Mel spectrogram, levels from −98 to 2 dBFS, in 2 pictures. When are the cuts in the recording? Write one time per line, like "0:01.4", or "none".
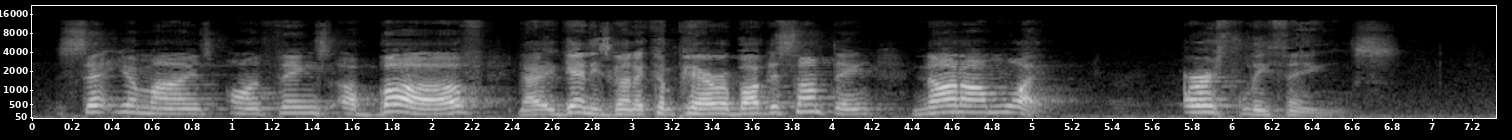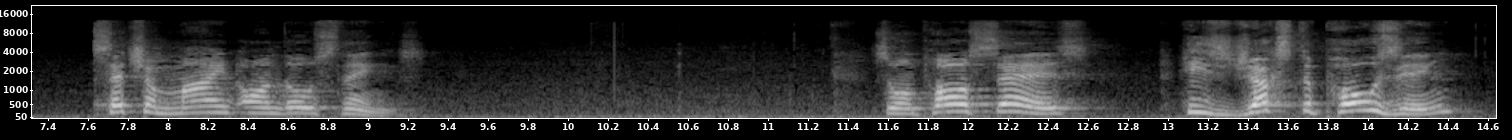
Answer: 0:07.6
0:13.0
